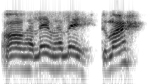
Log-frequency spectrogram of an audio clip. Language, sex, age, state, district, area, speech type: Assamese, male, 18-30, Assam, Golaghat, rural, conversation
